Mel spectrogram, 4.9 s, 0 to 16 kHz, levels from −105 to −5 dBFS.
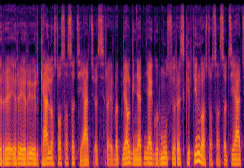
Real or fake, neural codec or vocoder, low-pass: fake; vocoder, 48 kHz, 128 mel bands, Vocos; 14.4 kHz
